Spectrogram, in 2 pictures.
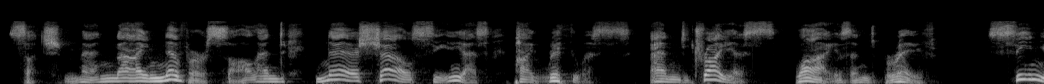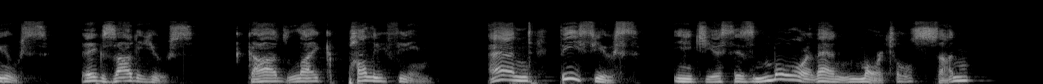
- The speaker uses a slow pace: Yes, slow, 80 wpm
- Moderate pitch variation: No, wide, 6.2 semitones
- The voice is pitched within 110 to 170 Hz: Yes, low, 135 Hz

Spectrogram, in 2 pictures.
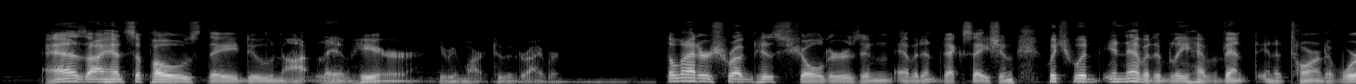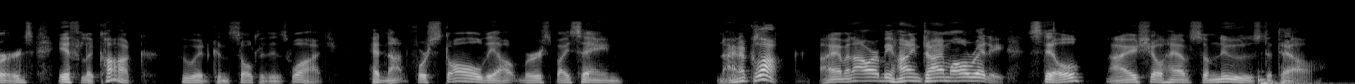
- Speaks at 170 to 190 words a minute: No, average, 140 wpm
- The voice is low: Yes, low, 105 Hz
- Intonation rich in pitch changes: Yes, wide, 5.7 semitones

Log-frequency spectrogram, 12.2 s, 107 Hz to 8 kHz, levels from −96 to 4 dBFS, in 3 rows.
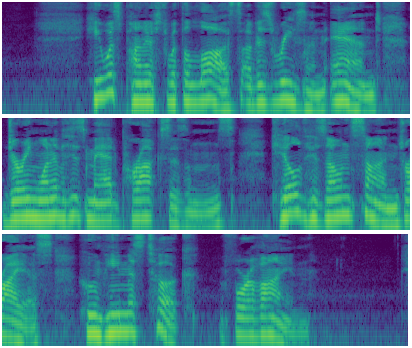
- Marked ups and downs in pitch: No, average, 5.0 semitones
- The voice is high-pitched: No, medium, 165 Hz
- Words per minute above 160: No, slow, 135 wpm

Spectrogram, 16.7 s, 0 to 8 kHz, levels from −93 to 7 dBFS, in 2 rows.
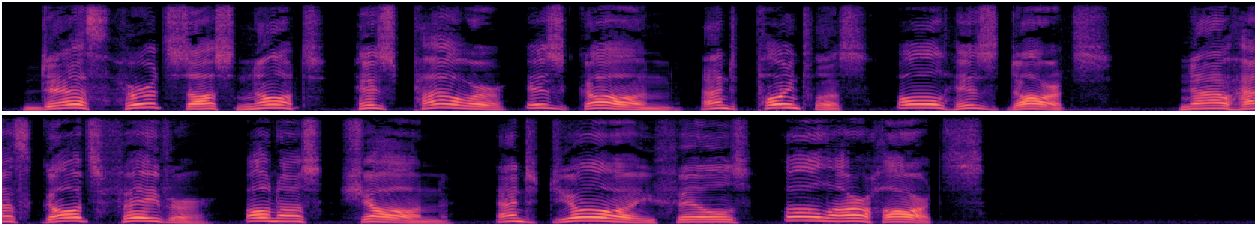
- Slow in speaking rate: Yes, slow, 95 wpm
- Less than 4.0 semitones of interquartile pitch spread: No, average, 5.1 semitones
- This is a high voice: Yes, high, 195 Hz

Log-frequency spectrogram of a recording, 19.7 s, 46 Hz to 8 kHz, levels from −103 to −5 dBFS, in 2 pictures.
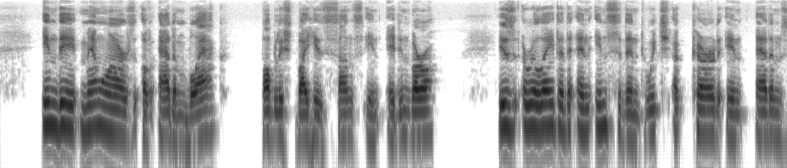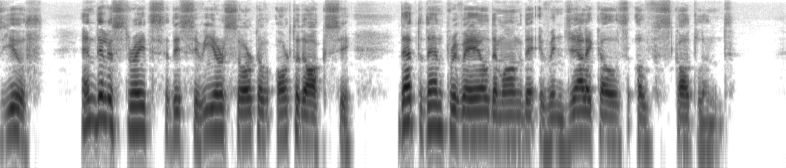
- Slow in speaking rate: Yes, slow, 110 wpm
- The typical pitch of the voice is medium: No, low, 130 Hz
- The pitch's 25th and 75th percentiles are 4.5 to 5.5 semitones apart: No, average, 4.0 semitones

